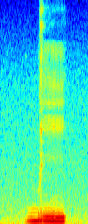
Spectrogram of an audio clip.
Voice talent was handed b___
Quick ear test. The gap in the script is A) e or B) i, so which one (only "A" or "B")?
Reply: B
